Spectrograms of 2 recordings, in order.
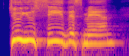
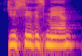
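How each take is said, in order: First: Repeating the question louder and slower for emphasis. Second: Said in the usual way. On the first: Shown as a demonstration. To viewers, showing the guide's photo, louder and slow. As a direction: lean in hard on the repeat, slowly.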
